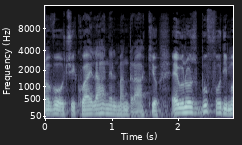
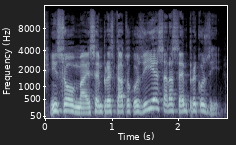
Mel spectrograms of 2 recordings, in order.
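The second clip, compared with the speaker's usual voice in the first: louder, higher, insistent and final; a girl stating it as law to the boy she confides in; emphatic declaration; 10 semitones higher, 5 dB louder than usual. Acted. A girl lecturing a boy, loud and insistent. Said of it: "ripeté".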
